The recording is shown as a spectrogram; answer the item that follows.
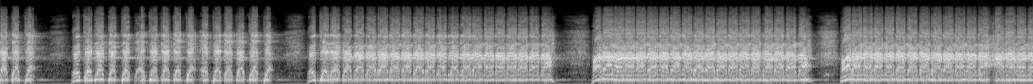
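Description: A man's voice through a microphone and PA making a loud, rapid vocal trill held on one steady pitch, not words: a quick pulsing stretch at first, then long held bursts broken by short pauses for breath.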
